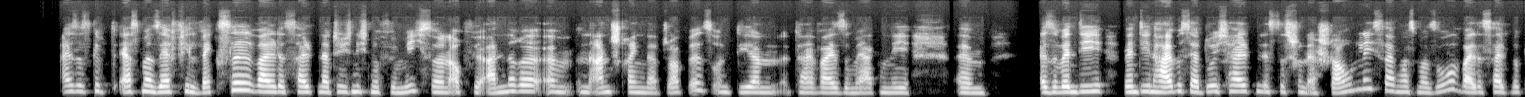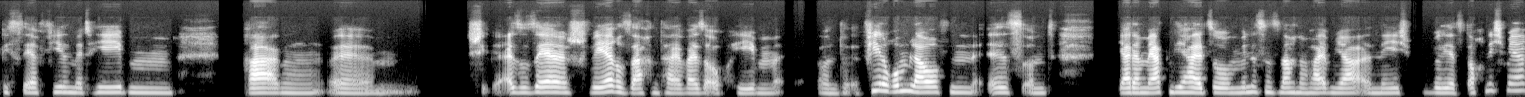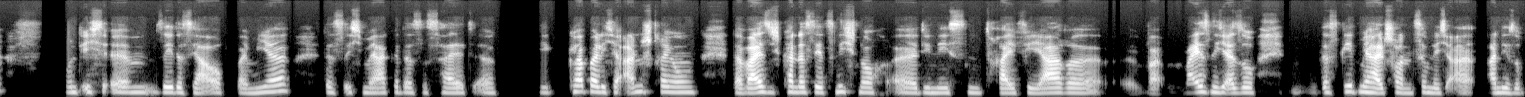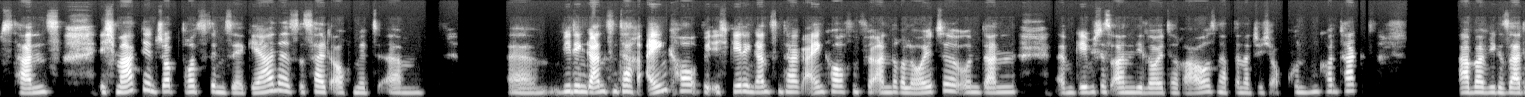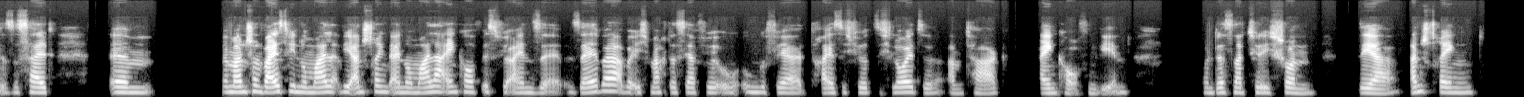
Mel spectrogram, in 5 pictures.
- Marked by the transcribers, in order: none
- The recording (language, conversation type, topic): German, advice, Ist jetzt der richtige Zeitpunkt für einen Jobwechsel?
